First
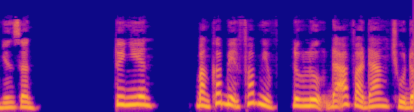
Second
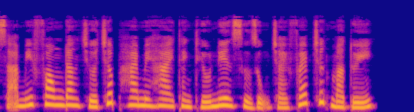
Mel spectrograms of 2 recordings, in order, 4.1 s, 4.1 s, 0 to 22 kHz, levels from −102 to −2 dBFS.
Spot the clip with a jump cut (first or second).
first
